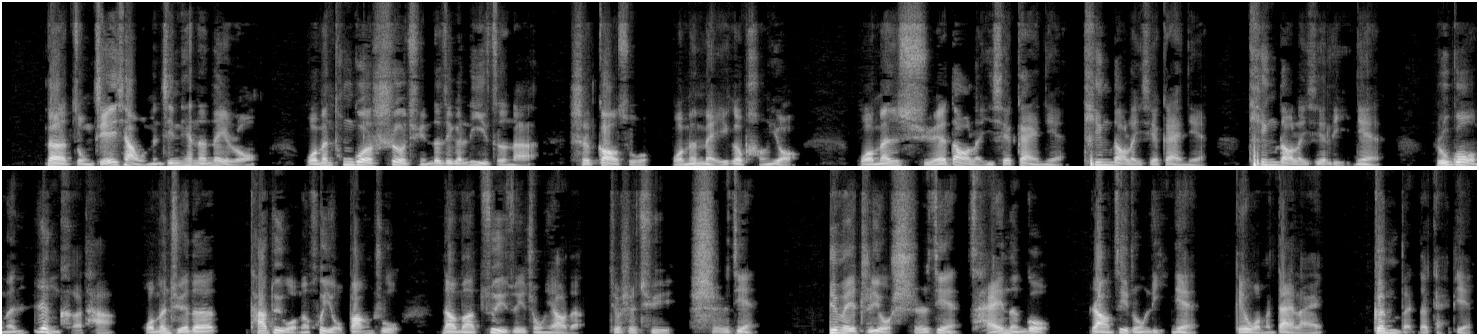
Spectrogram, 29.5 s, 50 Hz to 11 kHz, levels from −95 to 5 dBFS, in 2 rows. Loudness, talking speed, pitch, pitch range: -19 LUFS, 230 characters per minute, 130 Hz, 105-155 Hz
